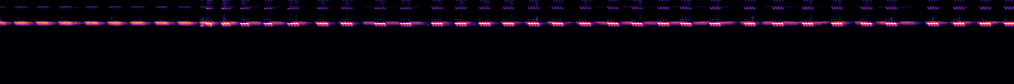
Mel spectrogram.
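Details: Cricket call played to scare off rats: crisp, high-pitched chirps repeated about four times a second, evenly spaced, growing louder and gaining a sharper upper overtone partway through.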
